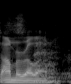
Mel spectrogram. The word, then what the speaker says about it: Amarillo: Had a pretty stellar outing in his rehab start in Double A Amarillo, and then did a bullpen session yesterday. Reportedly, did you say Amarillo? – Is it? Oh, it's Amarillo.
